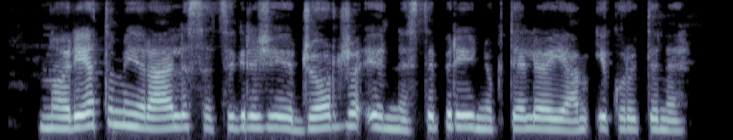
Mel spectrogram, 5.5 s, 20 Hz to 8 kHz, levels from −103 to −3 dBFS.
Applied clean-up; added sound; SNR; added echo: none; none; none; none.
